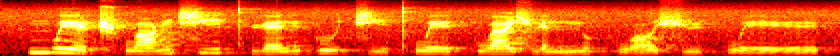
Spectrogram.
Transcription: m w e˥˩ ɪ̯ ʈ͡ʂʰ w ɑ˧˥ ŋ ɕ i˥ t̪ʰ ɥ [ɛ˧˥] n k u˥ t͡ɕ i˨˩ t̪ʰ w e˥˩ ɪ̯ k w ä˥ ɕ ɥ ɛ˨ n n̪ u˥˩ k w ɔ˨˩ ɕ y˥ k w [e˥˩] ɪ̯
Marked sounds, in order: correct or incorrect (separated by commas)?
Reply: correct, incorrect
